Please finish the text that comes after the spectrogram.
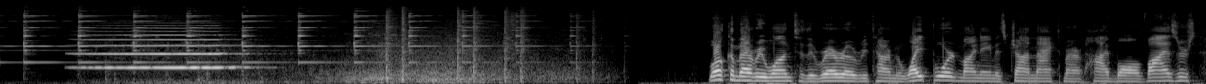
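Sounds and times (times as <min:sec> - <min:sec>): ringing bell: 0:00.0 - 0:06.2
multi-tone train horn: 0:00.7 - 0:02.9
passing train rumble: 0:00.7 - 0:06.4
rail clicks clattering: 0:00.8 - 0:06.3.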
